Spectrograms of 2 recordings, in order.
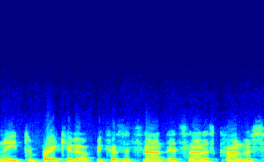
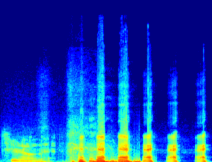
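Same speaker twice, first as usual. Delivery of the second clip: drawn out, much louder, scornful; contemptuous outburst; 7 semitones higher, 12 dB louder, much slower than usual. Real, not acted. Welles scorning the beef copy, loud and drawn out. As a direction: sneer the line out slowly.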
